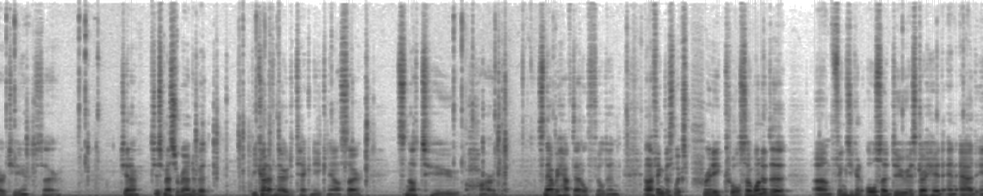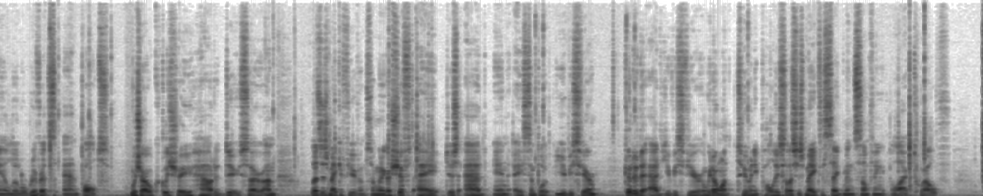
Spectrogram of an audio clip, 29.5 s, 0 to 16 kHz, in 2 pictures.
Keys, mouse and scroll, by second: 0.1 click, 0.3 s, 1.1 click, 1.3-3.8 middle drag, 2.8 g, 3.8 shift+click, 4.0 scroll down 2, 4.0-6.8 middle drag, 5.0 s, 6.8 click, 7.3 alt+a, 8.1 middle click, 11.6-16.6 middle drag, 13.4-13.9 scroll up 2, 14.5-15.5 scroll up 2, 16.1 scroll down 2, 16.6-18.4 drag, 18.4-24.1 middle drag, 19.6 KP_1, 20.4-21.0 scroll up 1, 21.0 shift+a, 24.1-29.5 drag.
